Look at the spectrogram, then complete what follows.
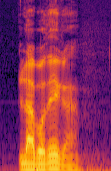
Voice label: "la bodega", aproximants; laboratori fonetica

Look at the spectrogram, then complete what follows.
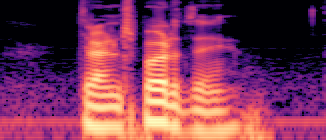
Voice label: "transporte", nasals; laboratori fonetica

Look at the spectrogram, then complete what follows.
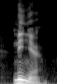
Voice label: "nina", nasals; laboratori fonetica

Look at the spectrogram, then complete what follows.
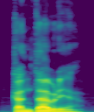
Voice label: "cantabria", vibrants; laboratori fonetica

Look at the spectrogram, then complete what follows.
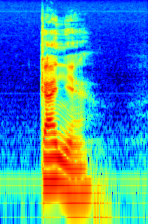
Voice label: "cana", nasals; laboratori fonetica

